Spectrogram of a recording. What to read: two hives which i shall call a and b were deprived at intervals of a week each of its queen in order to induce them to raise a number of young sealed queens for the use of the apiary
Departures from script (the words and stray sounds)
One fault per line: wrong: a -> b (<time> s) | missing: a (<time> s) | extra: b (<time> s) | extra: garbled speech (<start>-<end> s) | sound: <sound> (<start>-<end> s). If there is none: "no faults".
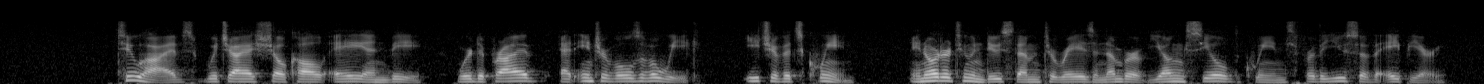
no faults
